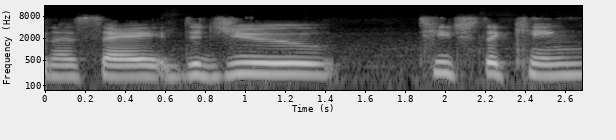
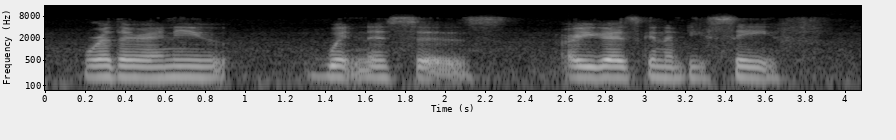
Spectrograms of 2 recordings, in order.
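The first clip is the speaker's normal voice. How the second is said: soft, hushed half-whispered aside in character; 3 semitones lower, 6 dB quieter than usual. Playing a character asking the queen privately about witnesses: half-whispering in character. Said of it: "whisper to the queen".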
